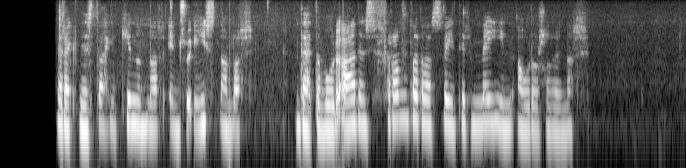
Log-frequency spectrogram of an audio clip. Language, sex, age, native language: Icelandic, female, 20-29, Icelandic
